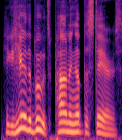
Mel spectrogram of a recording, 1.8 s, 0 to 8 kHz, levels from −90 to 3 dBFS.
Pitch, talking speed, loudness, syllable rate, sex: 180 Hz, 295 wpm, -15 LUFS, 5.9 syllables/s, male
